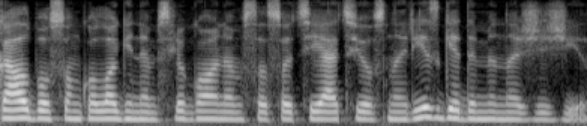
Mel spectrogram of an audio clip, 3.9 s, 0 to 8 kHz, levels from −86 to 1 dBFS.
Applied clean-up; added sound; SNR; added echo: none; none; none; none.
